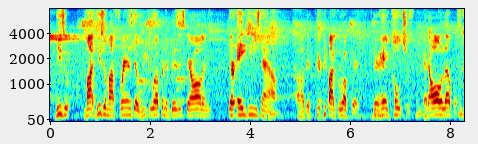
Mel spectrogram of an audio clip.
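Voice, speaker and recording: Music plays in the background as a man with a high pitch talks at a fairly quick pace, his intonation fairly even. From Los Angeles (Compton), California. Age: 50s. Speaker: basketball coach. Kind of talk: podcast interview. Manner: casual, conversational with fillers.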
